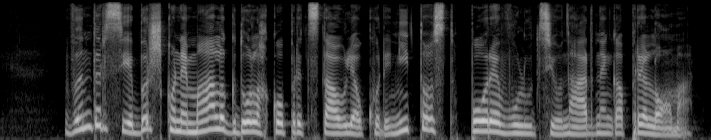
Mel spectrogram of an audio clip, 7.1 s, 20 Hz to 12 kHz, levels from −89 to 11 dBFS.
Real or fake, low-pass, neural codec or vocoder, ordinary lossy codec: real; 10.8 kHz; none; none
